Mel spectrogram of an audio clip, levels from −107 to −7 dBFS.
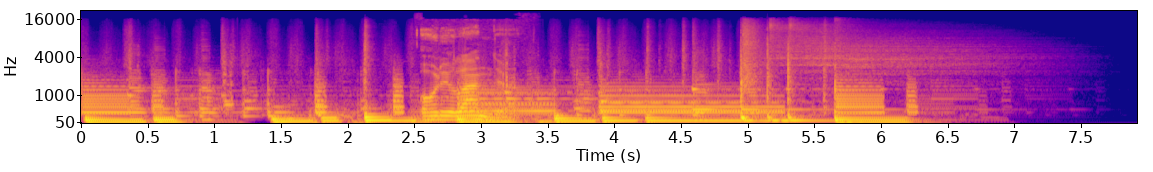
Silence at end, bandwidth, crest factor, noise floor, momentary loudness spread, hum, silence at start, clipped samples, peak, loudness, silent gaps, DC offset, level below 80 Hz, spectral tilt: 1.45 s; 15 kHz; 18 dB; -77 dBFS; 9 LU; none; 0 s; under 0.1%; 0 dBFS; -19 LUFS; none; under 0.1%; -26 dBFS; -7.5 dB/octave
